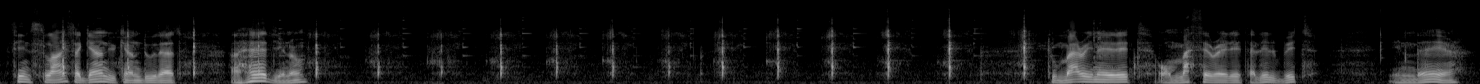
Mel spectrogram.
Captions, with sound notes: Thin slice again, you can do that ahead, you know? (knife tapping) To marinate it or macerate it a little bit in there,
